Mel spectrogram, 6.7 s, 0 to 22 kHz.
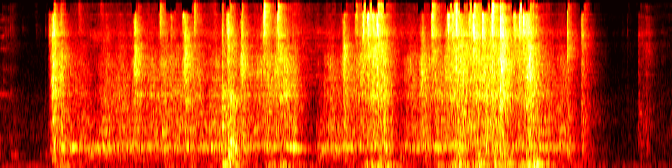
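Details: Trans Am with 403 Oldsmobile V8, first start after install, some grounds not yet connected: cranks and catches unevenly, surging and stumbling with uneven bursts for several seconds before settling; rough start, cause unclear.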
